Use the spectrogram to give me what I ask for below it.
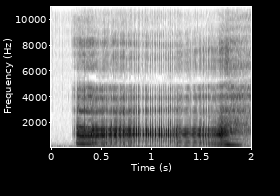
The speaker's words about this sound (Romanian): Micul Johnny a căscat lung.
